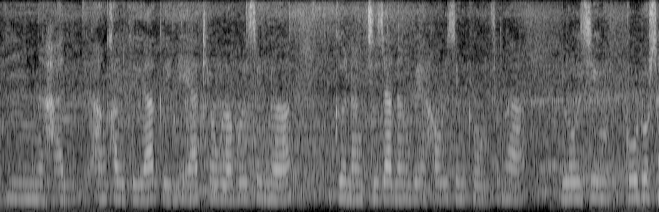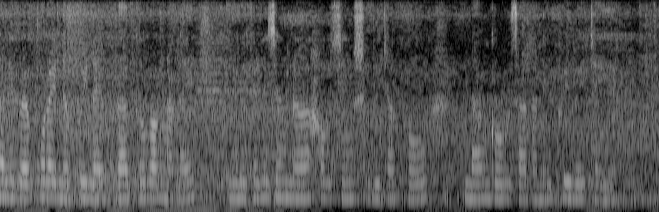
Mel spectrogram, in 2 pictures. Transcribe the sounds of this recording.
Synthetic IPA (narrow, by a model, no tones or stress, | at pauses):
ha | a̰ŋkʰalkʰɯjaɡɯjnijatʰiawlabɯzɯŋnɯ | ɡɯnaŋtʰizanɯŋbehawziŋkʰɯwzɯŋa | lɔziŋɡɯwdɔsanibapʰɔɾajnɯpʰɯjnajbɯɾaɡɯbaŋnanajminikʰanizɯŋnɯhawziŋsɔlidakʰɯw | naŋɡɯwzananɯjpʰɯjbajtʰajɯ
